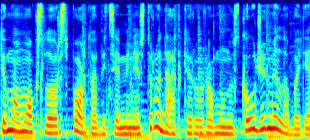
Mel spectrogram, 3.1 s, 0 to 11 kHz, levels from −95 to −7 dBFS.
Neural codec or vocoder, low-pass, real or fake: none; 9.9 kHz; real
